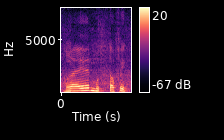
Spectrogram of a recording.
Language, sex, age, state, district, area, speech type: Urdu, female, 30-45, Maharashtra, Nashik, urban, read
